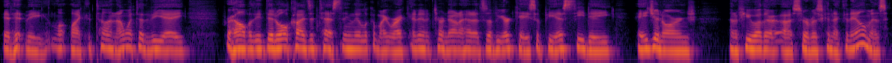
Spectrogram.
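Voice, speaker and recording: A man's voice: medium pitch, fairly even intonation, fairly quick. An older man in his seventies, a veteran from Long Island, recalling his service and life in a personal radio interview. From Long Island, New York, USA. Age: 70s. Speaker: guest, retired veteran and painter.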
